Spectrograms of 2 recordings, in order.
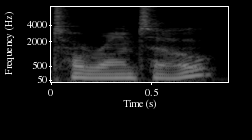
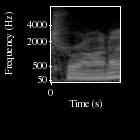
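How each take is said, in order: First: It is said the way it is written. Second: It is said the way locals say it. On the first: "is spelled Toronto" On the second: "if you come from the city, you say Toronto"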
